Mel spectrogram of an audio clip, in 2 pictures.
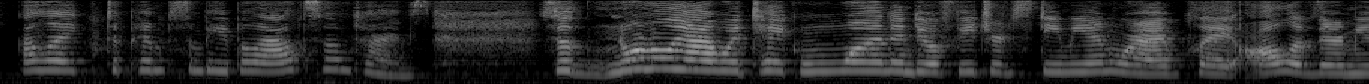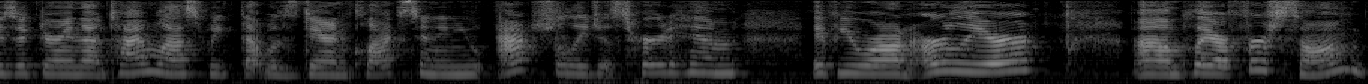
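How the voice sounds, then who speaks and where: A woman's voice: high-pitched, fairly bright tone. A woman hosting a live online music show in a casual, chatty, gushing way. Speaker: radio show host.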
